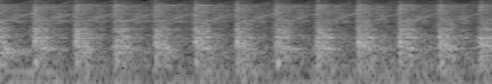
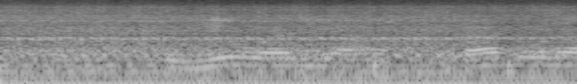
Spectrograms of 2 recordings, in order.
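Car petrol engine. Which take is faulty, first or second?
first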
